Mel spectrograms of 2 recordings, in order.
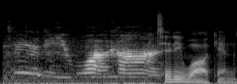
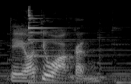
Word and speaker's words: Teotihuacan: Teotihuacan, so there it is. Together, this name is Teotihuacan.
